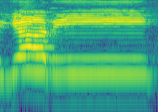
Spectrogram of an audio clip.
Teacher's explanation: یا ساکن ہے، ما قبل زیر ہے، یا مد ہے، دو الف کے برابر کھینچ کے پڑھیں گے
